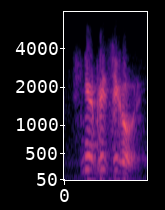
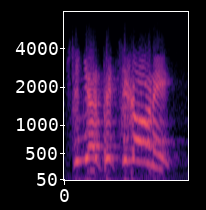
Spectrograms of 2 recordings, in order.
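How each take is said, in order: First: Said in the usual way. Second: Calling out. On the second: Acted. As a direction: shout the name into the dead phone. Caller hangs up on him.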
